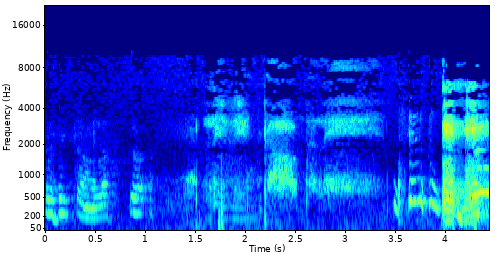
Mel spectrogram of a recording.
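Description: A small boy babbles and laughs close by.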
